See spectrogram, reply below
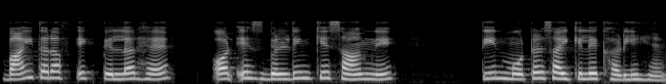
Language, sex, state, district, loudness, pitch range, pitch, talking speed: Hindi, female, Uttar Pradesh, Jalaun, -19 LUFS, 240-280 Hz, 255 Hz, 125 wpm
